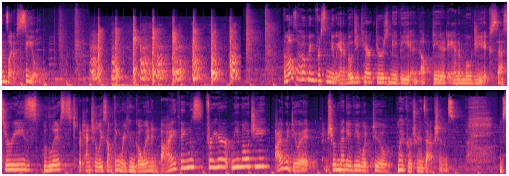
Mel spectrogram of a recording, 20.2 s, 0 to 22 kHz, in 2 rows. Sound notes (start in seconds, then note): 1.6 seal barking; 4.8 clapping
